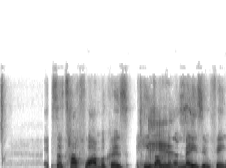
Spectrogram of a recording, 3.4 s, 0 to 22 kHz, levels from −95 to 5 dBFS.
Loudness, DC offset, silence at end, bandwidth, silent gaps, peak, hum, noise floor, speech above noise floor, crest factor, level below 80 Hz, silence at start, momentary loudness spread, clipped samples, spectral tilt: -17 LUFS; under 0.1%; 0 s; 12.5 kHz; none; 0 dBFS; none; -63 dBFS; 47 dB; 16 dB; -68 dBFS; 0 s; 11 LU; under 0.1%; -4.5 dB/octave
